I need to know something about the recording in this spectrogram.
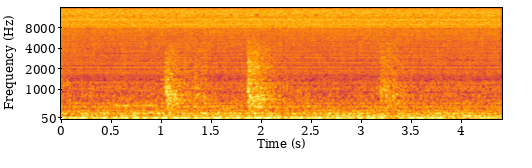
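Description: A small brush strokes softly across a fingernail.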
